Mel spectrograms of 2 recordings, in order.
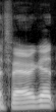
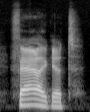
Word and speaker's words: Farragut: them to protect the Farragate. Amazing. You see in the exterior just how messed up the Farragut is. I I should say Farragut.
